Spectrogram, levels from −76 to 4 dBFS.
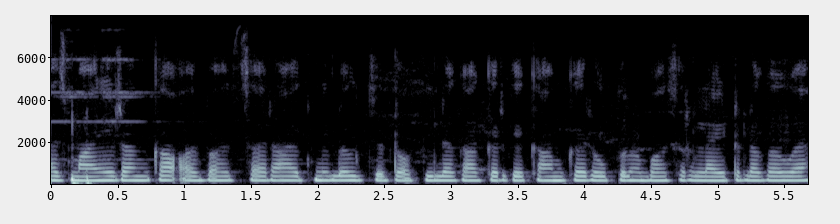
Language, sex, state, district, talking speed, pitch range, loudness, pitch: Hindi, female, Bihar, Katihar, 240 wpm, 195-200 Hz, -18 LUFS, 195 Hz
